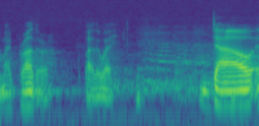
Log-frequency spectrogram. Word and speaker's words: Tao: brother by the way Dao is spelled as Tao but you know these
